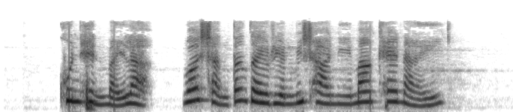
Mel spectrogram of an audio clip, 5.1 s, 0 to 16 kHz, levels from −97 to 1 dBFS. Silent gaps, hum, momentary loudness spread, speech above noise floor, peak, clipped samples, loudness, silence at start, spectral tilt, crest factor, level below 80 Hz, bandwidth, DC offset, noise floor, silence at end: none; none; 8 LU; 63 dB; -2 dBFS; under 0.1%; -18 LUFS; 0.6 s; -4.5 dB/octave; 16 dB; -62 dBFS; 8 kHz; under 0.1%; -81 dBFS; 0.7 s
